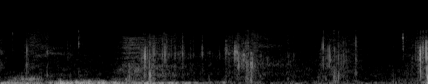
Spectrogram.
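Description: A few crunching footsteps on gritty asphalt, each a short sharp crunch, with a low rumble of wind on the microphone in the first half.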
